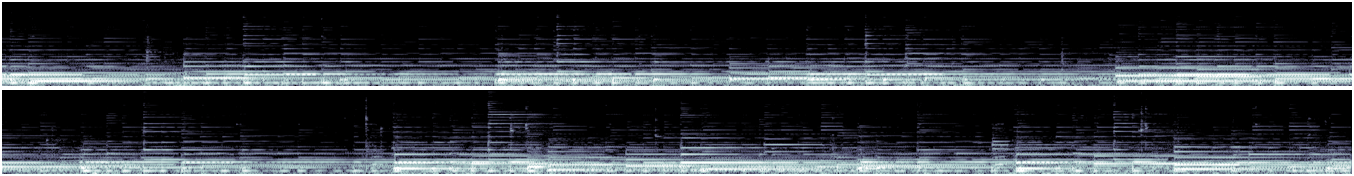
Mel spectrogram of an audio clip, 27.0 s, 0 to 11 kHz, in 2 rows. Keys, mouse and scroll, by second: 1.7-5.6 drag, 6.0-10.5 drag, 12.6-15.7 drag, 17.3-19.1 middle drag, 19.1-22.3 drag, 22.5-23.6 middle drag, 23.6-27.0 drag.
